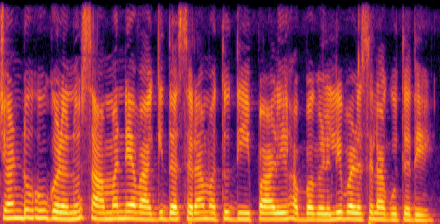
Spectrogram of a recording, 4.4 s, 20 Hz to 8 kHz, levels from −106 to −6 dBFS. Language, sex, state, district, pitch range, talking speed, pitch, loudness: Kannada, female, Karnataka, Bidar, 215-235 Hz, 95 wpm, 225 Hz, -14 LUFS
